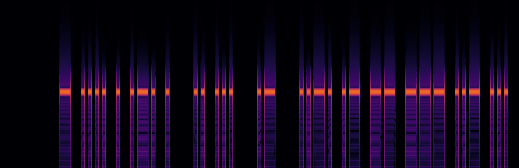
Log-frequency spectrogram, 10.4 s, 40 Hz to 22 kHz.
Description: Morse code, heard as a keyed tone, about 17 wpm, 700 Hz. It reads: THERE IS A FAMOUS
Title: Sentences from Top 1500 Words 17wpm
